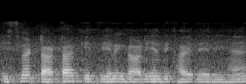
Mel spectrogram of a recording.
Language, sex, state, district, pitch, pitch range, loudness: Hindi, male, Chandigarh, Chandigarh, 125 Hz, 115-130 Hz, -17 LUFS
